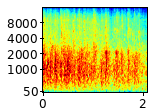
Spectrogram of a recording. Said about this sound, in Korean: 박수해 주시기 바랍니다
